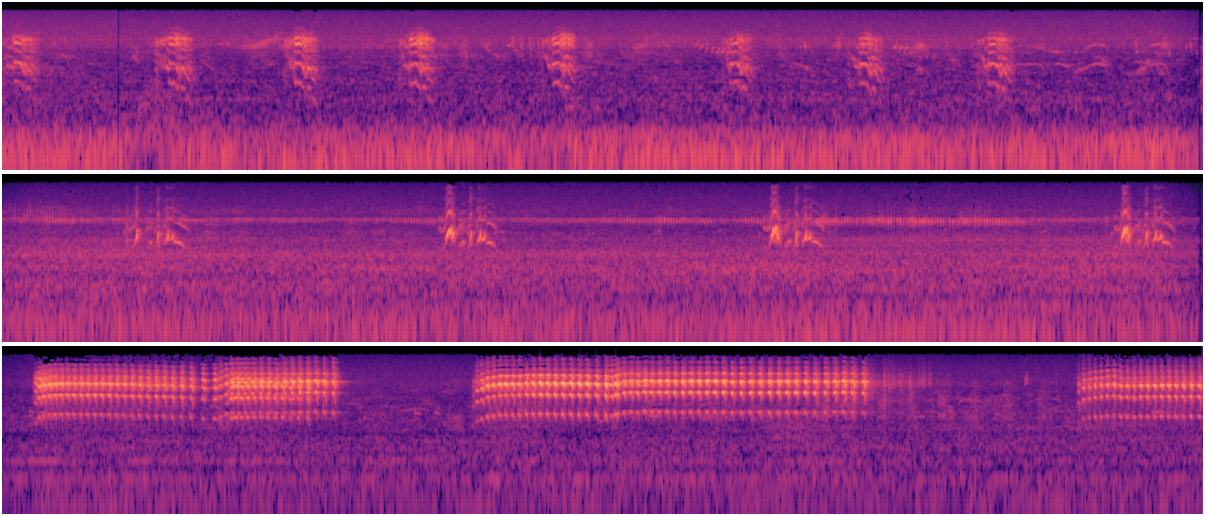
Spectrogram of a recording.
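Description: Wild birds calling in three separate recordings. First a green parrot gives short calls about once a second. About a third of the way in, a few short calls come over a steady high tone. From about two-thirds of the way in, loud, long calls follow one another, each lasting a second or more.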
